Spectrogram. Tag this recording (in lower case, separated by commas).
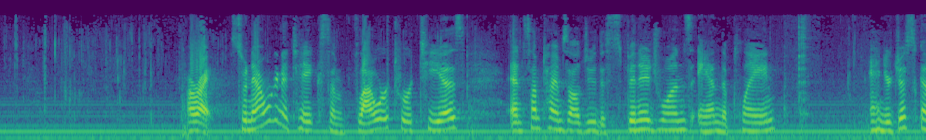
speech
